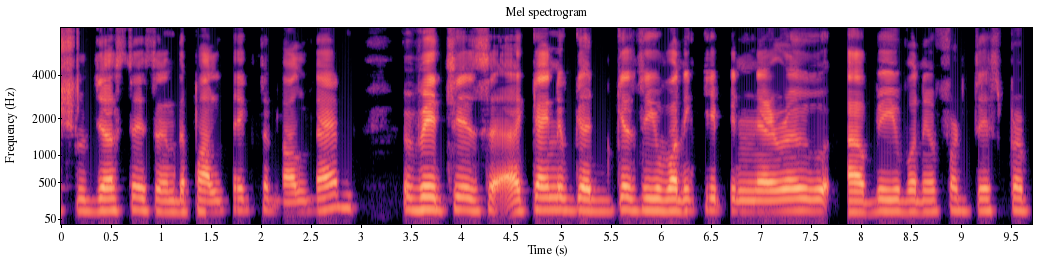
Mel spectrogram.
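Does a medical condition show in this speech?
Yes: Friedreich's ataxia.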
